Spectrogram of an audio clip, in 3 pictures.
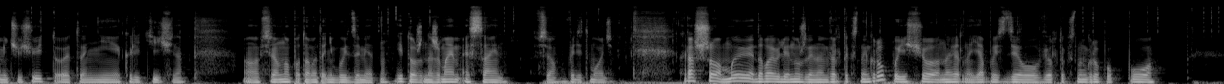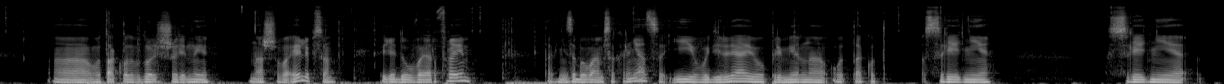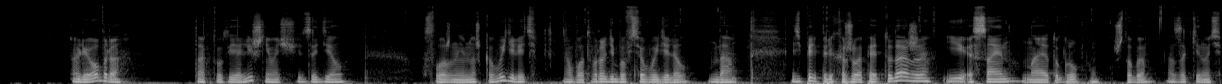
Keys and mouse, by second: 0.8 click, 2.0-3.8 drag, 3.8-8.0 middle drag, 5.4 Tab, 6.4 ctrl+s, 8.0-10.8 drag, 8.7 Tab, 9.9 2, 10.8 middle click, 10.9 click, 11.4 middle click, 11.5 click, 12.1 alt+shift+middle click, 12.2-16.9 alt+shift+drag, 13.4 KP_1, 15.6 z, 16.9 middle click, 17.0-18.6 ctrl+drag, 17.4 ctrl+s, 29.9 z, 31.0 ctrl+s, 35.1 Tab, 35.3-36.7 middle drag.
